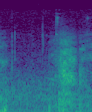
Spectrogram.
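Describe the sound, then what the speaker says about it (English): A pet dog named Abby gives a faint, brief whimper outdoors, soft and close, over low background noise. "This is Abby, my pup"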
